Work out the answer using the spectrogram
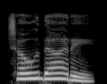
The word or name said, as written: ಚೌದಾರೆ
